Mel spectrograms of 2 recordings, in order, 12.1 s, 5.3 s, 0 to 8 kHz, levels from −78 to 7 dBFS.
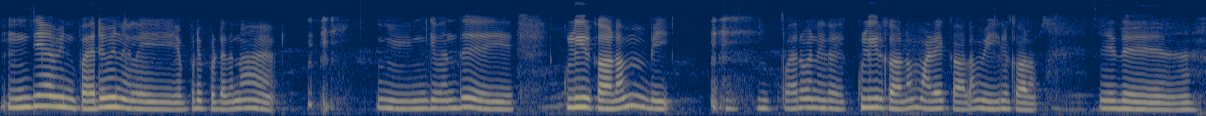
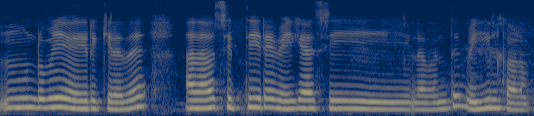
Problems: constant background noise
